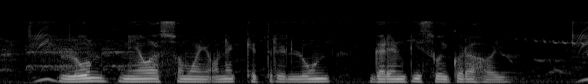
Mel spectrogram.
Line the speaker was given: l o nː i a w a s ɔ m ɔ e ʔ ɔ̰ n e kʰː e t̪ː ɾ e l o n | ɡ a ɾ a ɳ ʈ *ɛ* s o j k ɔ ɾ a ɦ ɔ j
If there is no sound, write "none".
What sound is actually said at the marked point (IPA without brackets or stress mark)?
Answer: i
